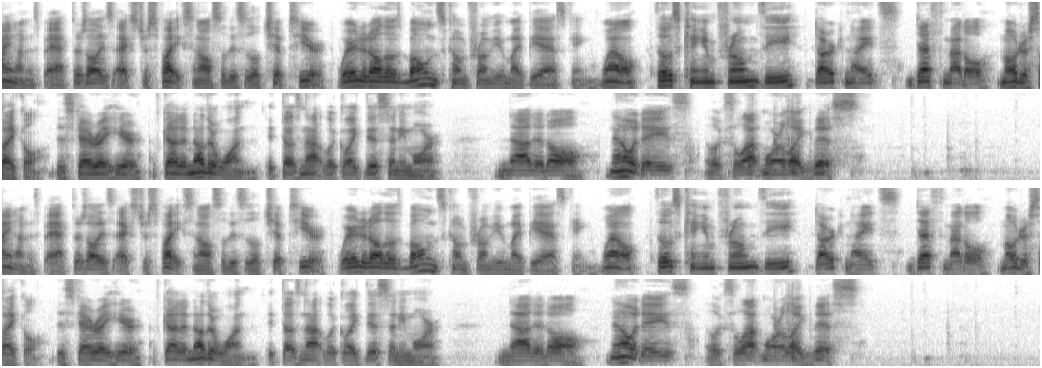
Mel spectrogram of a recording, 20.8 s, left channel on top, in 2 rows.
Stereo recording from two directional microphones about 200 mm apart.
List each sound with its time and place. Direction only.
0.0 s speech: 35° left (ahead or behind)
6.5 s speech: 50° left (ahead or behind)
